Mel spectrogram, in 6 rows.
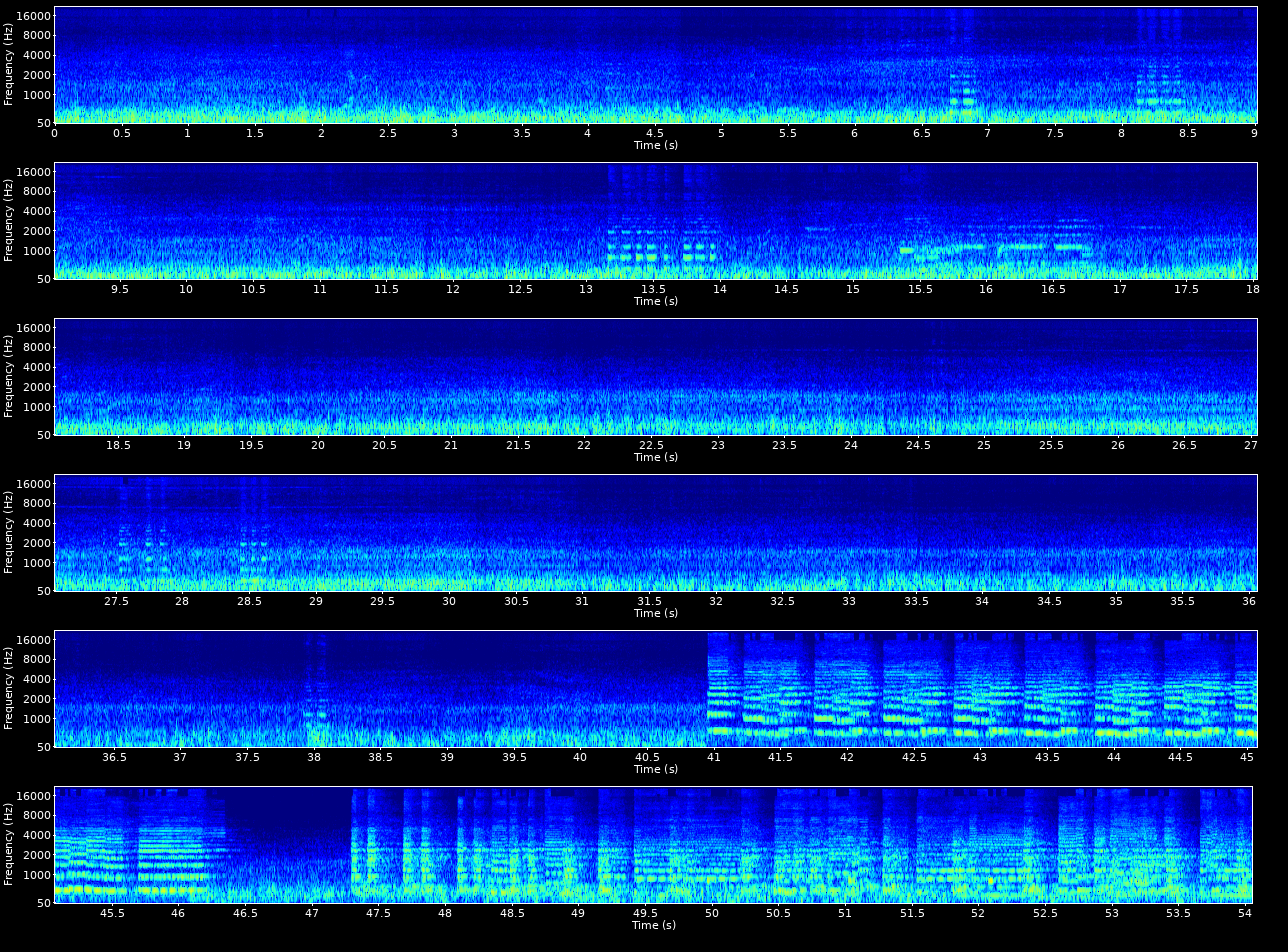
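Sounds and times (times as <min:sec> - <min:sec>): bus engine: 0:00.0 - 0:54.0
traffic: 0:00.0 - 0:54.0
multi-tone bus horn melody: 0:06.4 - 0:09.4, 0:10.4 - 0:18.2, 0:27.3 - 0:29.3, 0:37.8 - 0:38.4, 0:40.9 - 0:54.0.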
